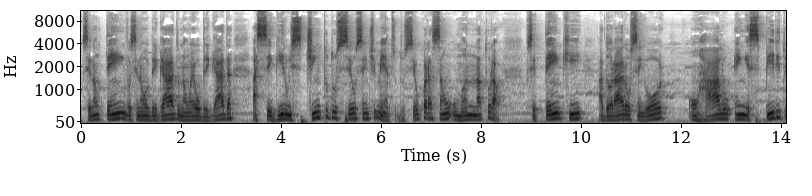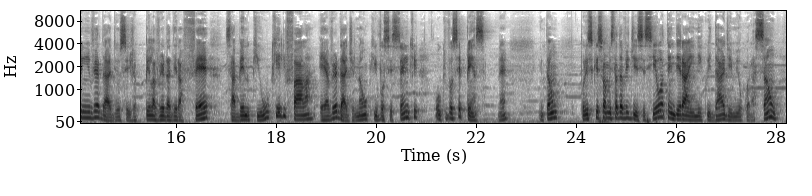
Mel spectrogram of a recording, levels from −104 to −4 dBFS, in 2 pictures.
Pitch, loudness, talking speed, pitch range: 125 Hz, -20 LUFS, 155 wpm, 110-150 Hz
